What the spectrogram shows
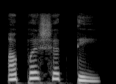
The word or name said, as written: ಅಪಶಕ್ತಿ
